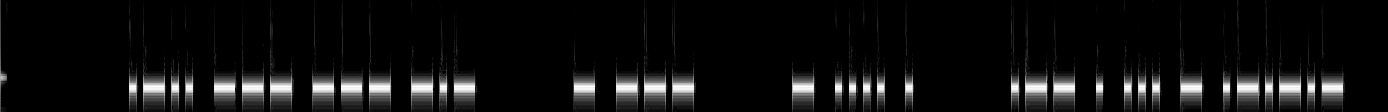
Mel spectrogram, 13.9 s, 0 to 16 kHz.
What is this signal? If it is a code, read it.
Morse code, heard as a keyed tone, about 17 wpm, 700 Hz. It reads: LOOK TO THE WEST.
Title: 2x Word-Spacing - Sentences from Top 400 Words - 17wpm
